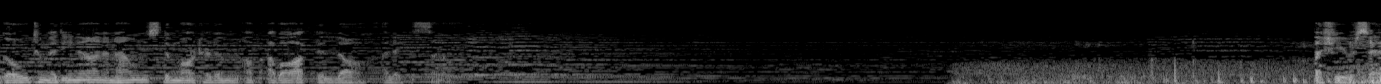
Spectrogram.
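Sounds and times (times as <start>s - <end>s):
speech: 0.0s - 4.8s, 13.3s - 13.8s
horse hooves galloping: 9.5s - 13.8s
rough windy rush: 9.5s - 13.8s
sustained droning tone: 9.5s - 13.8s.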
